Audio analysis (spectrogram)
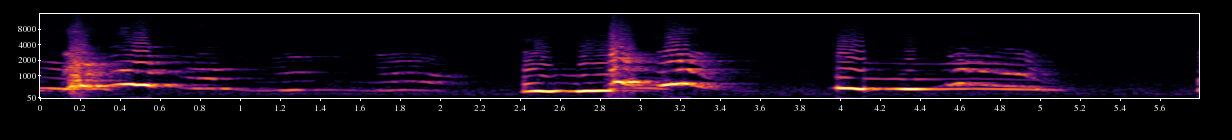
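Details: Pet husky 'talking' to its owner about its day, giving loud, rich howls in three bursts, each opening with a sharp yowling onset and then easing into a steady, slightly falling moan.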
